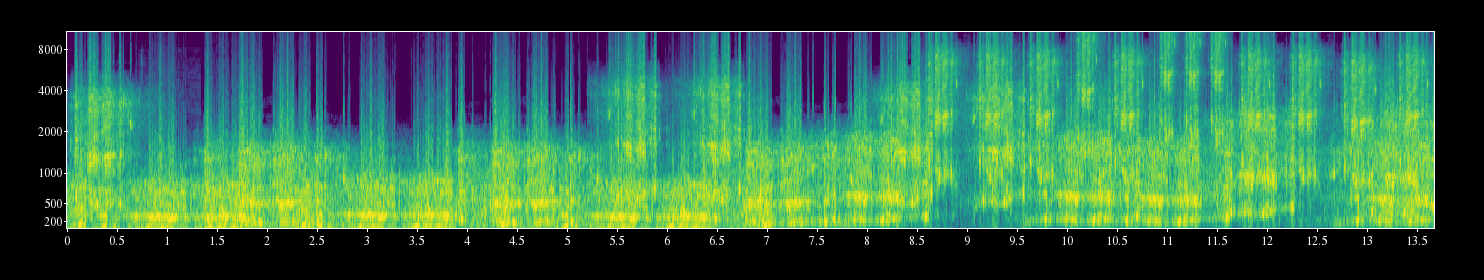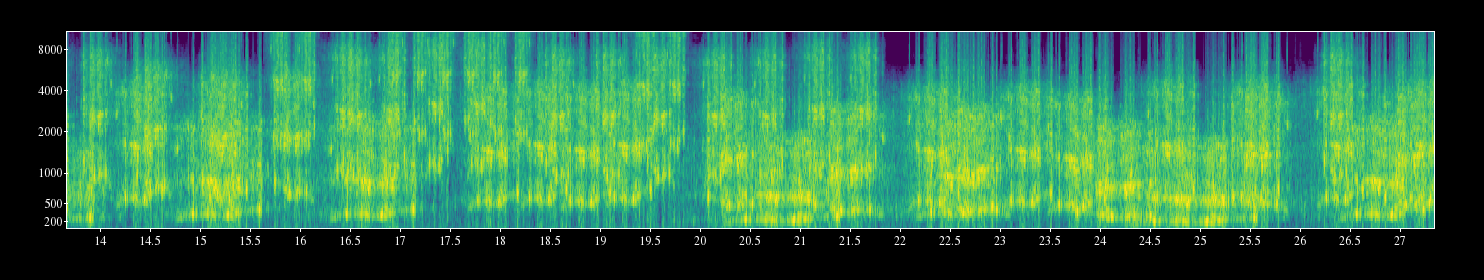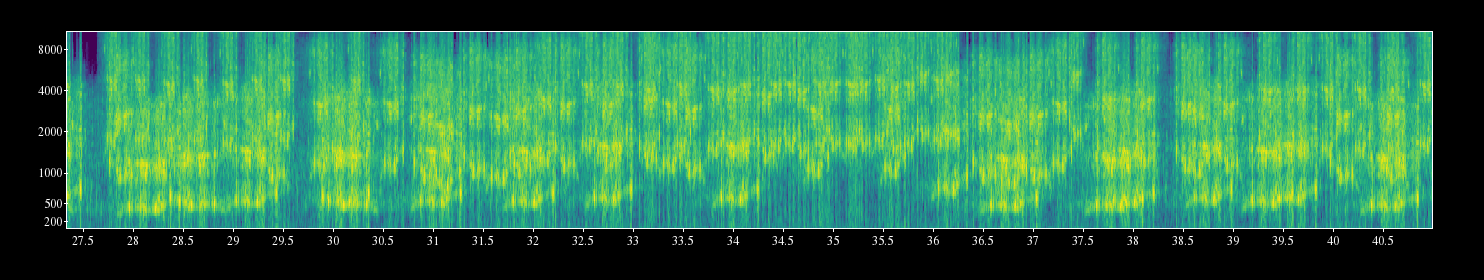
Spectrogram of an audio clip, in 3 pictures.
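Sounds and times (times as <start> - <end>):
animal chewing crunchy food: 8.2 - 21.8, 27.6 - 40.9.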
